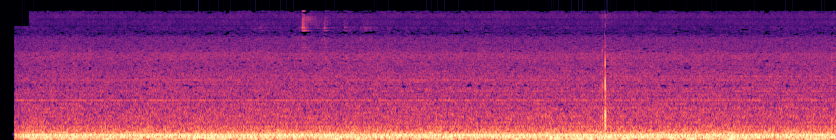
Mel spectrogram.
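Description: A steady low hum over faint background noise, with a single brief click about nine seconds in.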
